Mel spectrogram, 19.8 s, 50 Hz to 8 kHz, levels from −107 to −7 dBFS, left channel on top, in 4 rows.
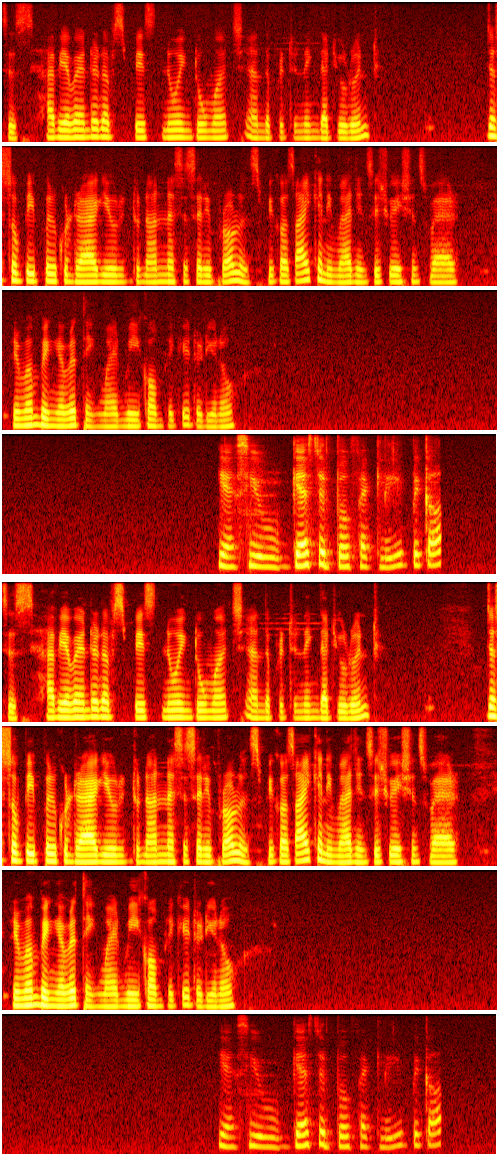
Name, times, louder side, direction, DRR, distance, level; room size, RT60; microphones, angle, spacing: voice 1, 0.0-3.7 4.9-9.5 10.0-12.2, right 5 dB, 45° right, 0.4 m, -26 dB
voice 2, 17.0-19.2, left 8 dB, 65° left, 0.3 m, -28 dB
head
